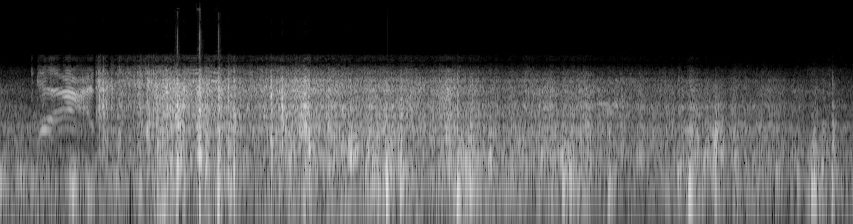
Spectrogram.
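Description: Thunder from a lightning strike rumbles low and heavy, a rolling crackle that swells and lingers over several seconds, loud and close, with a voice talking over it.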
